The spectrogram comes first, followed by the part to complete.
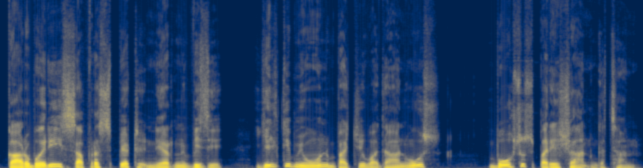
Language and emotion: Kashmiri, sad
